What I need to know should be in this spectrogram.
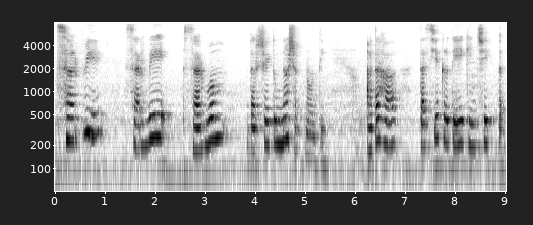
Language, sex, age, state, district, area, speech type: Sanskrit, female, 30-45, Karnataka, Bangalore Urban, urban, spontaneous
